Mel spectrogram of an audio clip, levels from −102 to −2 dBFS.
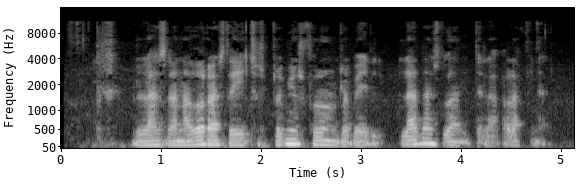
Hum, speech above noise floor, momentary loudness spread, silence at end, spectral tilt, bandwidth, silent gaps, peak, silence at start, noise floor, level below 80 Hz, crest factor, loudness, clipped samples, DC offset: none; 20 dB; 15 LU; 0.3 s; -7.5 dB/octave; 11.5 kHz; none; -6 dBFS; 0.35 s; -46 dBFS; -44 dBFS; 20 dB; -27 LUFS; under 0.1%; under 0.1%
